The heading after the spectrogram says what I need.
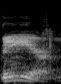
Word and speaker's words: Bayer: Oh, it's pronounced beer, and it means beer.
